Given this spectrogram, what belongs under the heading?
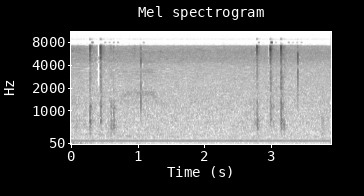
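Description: Keys pressed on a Fignition 8-bit computer fitted with a ZX81 keyboard, a few sharp clicks in two short clusters near the start and again later, close, over a steady low mains hum.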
